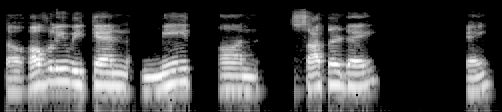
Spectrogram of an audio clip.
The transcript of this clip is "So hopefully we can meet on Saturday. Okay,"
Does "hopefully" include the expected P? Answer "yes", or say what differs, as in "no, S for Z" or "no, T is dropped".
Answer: no, P is dropped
